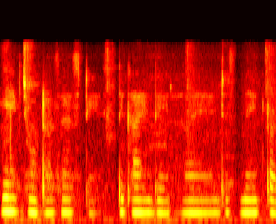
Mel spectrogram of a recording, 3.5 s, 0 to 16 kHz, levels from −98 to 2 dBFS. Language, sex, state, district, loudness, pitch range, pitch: Hindi, female, Chhattisgarh, Bastar, -24 LUFS, 200-210 Hz, 205 Hz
